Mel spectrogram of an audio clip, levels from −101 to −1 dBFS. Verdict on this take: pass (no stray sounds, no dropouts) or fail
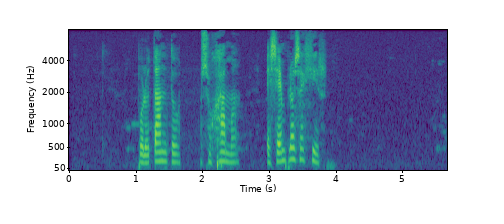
pass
